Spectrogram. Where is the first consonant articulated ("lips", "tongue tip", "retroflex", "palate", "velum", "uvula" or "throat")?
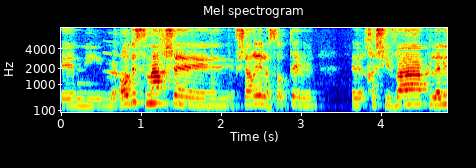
tongue tip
